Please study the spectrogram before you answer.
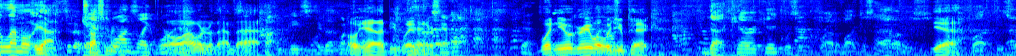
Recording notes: We talk openly, with a live audience on hand.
